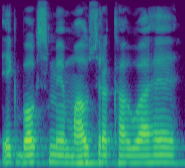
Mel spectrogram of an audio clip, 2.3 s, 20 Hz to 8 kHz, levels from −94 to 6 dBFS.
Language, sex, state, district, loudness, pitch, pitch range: Hindi, male, Jharkhand, Garhwa, -18 LUFS, 130 Hz, 125-130 Hz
